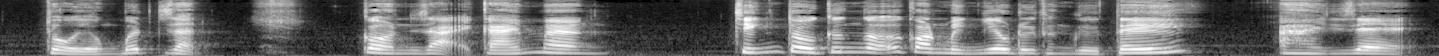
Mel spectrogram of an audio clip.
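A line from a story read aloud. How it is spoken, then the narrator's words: Tearful woman's voice. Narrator (Vietnamese): Bà Lầm mếu máo nói với chồng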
